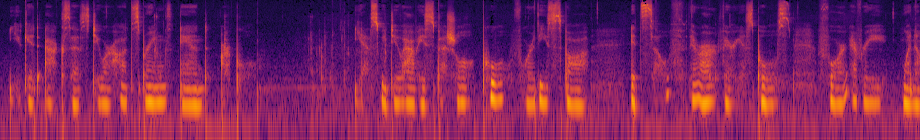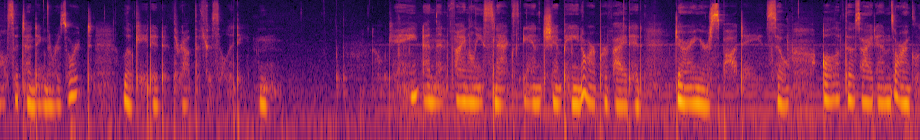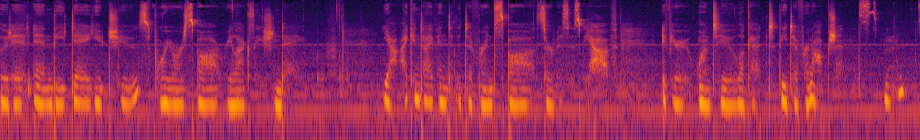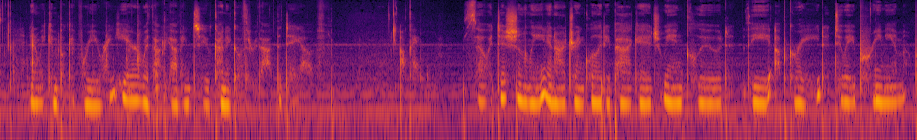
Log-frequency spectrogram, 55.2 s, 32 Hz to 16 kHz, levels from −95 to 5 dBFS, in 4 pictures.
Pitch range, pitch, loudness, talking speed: 155-175 Hz, 165 Hz, -26 LUFS, 135 wpm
